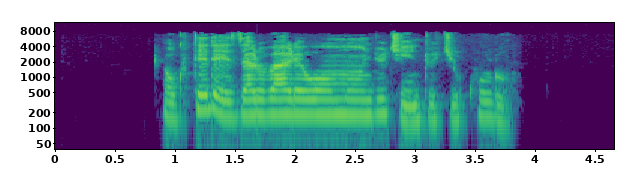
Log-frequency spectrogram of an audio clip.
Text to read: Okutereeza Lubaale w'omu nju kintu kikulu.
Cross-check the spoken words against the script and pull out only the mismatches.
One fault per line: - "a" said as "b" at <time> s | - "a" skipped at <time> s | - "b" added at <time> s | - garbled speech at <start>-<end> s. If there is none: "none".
none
